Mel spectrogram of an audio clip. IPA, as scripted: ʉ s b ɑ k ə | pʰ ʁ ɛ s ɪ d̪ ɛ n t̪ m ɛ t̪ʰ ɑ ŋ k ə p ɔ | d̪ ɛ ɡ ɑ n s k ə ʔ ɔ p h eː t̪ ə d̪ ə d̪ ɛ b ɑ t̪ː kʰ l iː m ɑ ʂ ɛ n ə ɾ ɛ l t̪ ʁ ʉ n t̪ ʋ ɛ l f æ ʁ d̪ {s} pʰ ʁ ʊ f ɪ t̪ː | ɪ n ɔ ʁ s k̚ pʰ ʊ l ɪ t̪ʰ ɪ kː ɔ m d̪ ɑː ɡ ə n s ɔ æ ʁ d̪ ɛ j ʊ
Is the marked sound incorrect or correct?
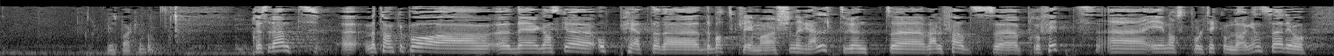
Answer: correct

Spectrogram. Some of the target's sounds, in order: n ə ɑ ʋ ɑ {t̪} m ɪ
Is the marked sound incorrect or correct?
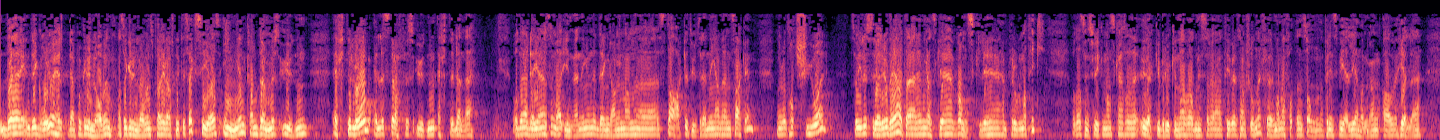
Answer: incorrect: d̪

